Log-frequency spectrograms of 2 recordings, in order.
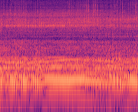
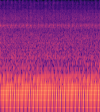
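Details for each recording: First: Lawn-Boy mower with F series engine and three-speed transmission, still a little cold; light two-stroke buzz with an even, steady beat and no misses or surges, running super smooth and healthy. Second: Riding mower deck under load: a loud, rough, pulsing low throb that can be felt, from a completely failed blade spindle; the owner doubts it is just the bearings.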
